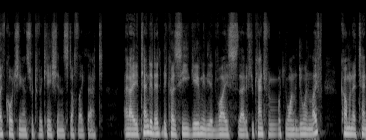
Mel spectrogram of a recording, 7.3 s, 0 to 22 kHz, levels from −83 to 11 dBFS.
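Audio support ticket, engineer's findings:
Repeated packet loss (robotic sound), 5.33 to 6.41 s, right after "that if you can't". Choppy speech with pieces missing. Network/jitter buffer path. Successive holes patched by extending prior sound, longest gap 135 ms. About 27% of the stretch concealed, around 300 ms missing outright.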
